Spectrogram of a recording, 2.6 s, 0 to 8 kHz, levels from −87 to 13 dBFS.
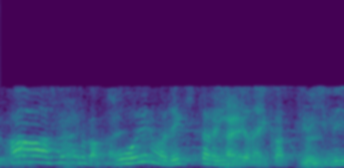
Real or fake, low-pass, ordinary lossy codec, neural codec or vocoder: fake; 7.2 kHz; AAC, 16 kbps; vocoder, 44.1 kHz, 80 mel bands, Vocos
